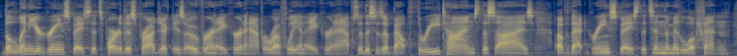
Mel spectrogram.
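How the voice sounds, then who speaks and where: A man's voice: fairly low pitch, fairly quick, hardly any pauses, sharp tone. A man speaking as an attorney for a developer at a town council hearing, upbeat and persuasive, with some fillers and restarts. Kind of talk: formal presentation.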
